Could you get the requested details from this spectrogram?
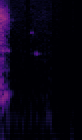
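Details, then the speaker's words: A single sharp crack, knee crepitus heard as the knees crackle during a slow, controlled Pilates balance exercise. "you can hear my knees crackles alright good old crappo and medius"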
